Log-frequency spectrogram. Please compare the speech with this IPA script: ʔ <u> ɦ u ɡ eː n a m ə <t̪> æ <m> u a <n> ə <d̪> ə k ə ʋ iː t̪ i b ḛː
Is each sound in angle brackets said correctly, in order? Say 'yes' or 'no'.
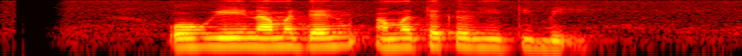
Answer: no, no, no, no, no

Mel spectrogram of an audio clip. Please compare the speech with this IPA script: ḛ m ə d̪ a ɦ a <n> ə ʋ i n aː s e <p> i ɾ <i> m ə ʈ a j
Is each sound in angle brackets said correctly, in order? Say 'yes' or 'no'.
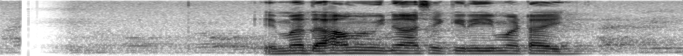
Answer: no, no, no

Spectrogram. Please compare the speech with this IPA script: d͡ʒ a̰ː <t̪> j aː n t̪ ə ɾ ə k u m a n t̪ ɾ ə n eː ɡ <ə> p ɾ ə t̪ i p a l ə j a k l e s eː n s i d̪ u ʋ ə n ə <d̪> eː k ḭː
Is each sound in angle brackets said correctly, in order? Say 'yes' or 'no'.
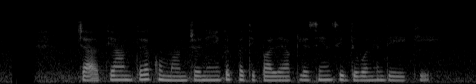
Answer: yes, yes, yes

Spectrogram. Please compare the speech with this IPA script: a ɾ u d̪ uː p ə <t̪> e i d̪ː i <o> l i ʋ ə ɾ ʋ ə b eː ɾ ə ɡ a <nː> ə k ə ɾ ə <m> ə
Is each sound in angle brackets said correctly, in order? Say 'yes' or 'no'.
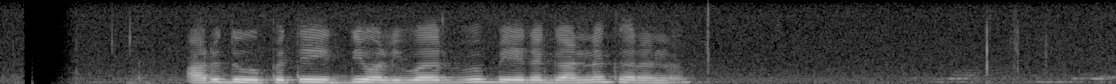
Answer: yes, yes, yes, no

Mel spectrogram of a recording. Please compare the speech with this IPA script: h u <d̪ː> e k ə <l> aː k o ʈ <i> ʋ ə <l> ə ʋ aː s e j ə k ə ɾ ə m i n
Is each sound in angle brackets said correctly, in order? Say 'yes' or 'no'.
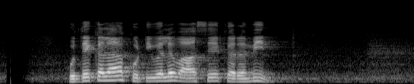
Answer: no, yes, yes, yes

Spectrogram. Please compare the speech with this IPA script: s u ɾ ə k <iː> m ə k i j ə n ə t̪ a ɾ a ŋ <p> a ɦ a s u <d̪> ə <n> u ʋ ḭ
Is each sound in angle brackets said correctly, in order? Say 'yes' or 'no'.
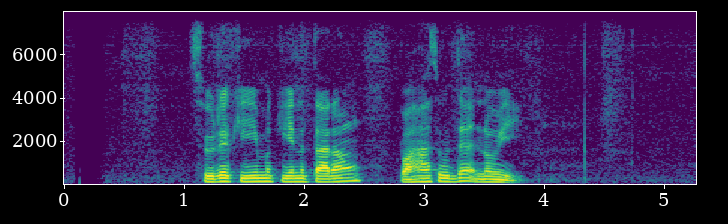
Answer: yes, yes, yes, yes

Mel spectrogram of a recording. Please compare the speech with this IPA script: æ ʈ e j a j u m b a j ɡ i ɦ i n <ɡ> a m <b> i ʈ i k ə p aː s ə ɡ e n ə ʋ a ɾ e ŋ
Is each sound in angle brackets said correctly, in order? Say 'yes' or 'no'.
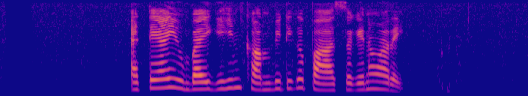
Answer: no, yes

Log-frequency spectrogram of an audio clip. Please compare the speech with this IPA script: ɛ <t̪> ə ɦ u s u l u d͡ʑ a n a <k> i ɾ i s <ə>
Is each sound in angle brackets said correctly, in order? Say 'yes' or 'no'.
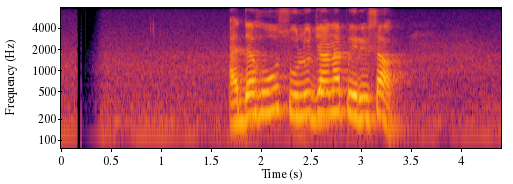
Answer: no, no, no

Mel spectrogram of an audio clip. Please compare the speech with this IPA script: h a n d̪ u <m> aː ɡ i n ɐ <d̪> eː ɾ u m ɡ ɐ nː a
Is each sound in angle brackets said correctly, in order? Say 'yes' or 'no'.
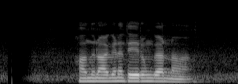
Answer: no, no

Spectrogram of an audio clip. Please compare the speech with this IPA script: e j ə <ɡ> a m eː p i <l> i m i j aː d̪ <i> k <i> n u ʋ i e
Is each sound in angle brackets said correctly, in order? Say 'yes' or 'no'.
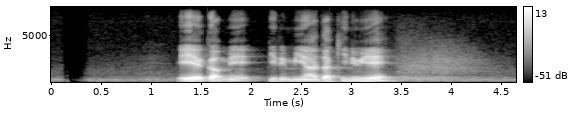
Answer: yes, no, no, yes

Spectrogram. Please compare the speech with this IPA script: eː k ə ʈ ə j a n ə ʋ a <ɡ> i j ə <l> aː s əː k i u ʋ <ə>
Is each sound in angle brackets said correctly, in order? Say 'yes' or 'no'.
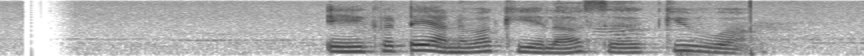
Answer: no, yes, no

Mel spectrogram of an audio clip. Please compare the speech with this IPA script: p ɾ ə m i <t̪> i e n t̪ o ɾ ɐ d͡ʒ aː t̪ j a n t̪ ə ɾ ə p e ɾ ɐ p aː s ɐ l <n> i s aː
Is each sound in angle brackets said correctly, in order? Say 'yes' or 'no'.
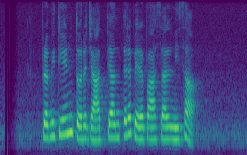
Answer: yes, yes

